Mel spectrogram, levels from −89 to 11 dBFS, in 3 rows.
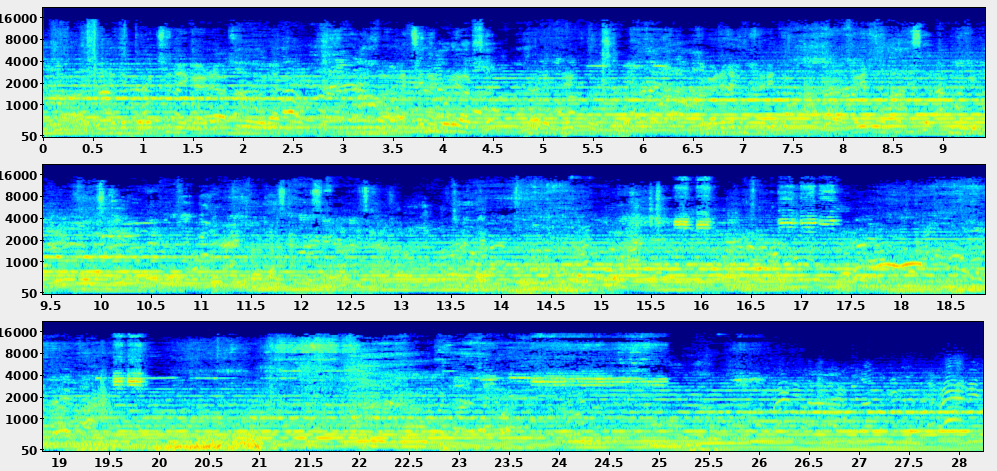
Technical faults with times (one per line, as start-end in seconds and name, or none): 25.89 damaged data in a compressed stream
